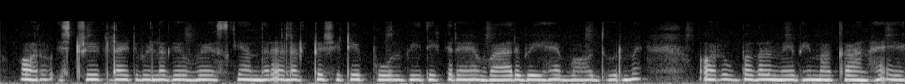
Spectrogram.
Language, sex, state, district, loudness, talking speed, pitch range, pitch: Hindi, female, Bihar, Supaul, -15 LUFS, 200 wpm, 205-220 Hz, 210 Hz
